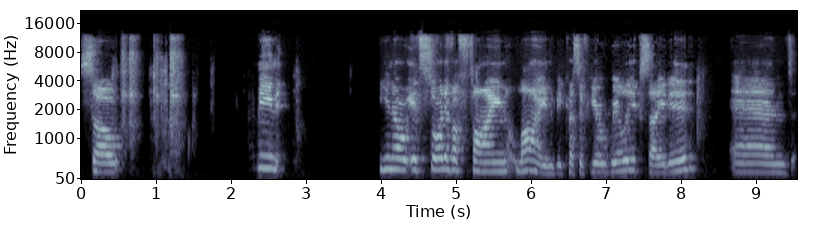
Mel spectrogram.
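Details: Adult woman who stammers, a speech therapist who uses pausing as a strategy, speaking conversationally; stuttering.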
